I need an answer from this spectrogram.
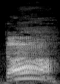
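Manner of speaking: loud exasperated ugh; frustrated groan. Retold or imitated. Frustrated groan while telling wife he quits. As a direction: groan out the rage. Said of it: "out of rage and frustration".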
